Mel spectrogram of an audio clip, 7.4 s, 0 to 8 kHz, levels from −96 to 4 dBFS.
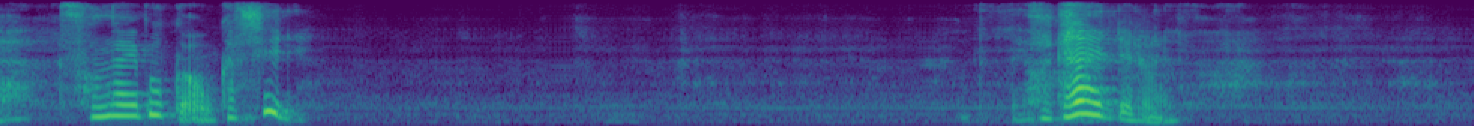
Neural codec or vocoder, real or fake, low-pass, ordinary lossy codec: autoencoder, 22.05 kHz, a latent of 192 numbers a frame, VITS, trained on one speaker; fake; 7.2 kHz; none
